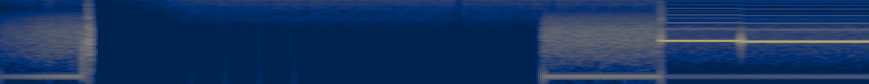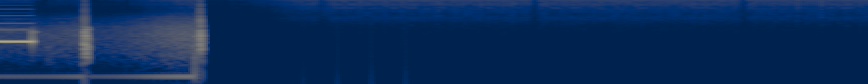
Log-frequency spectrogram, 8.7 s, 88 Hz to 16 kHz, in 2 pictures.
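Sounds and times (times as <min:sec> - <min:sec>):
radio channel hum: 0:00.0 - 0:00.5, 0:02.7 - 0:05.4.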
